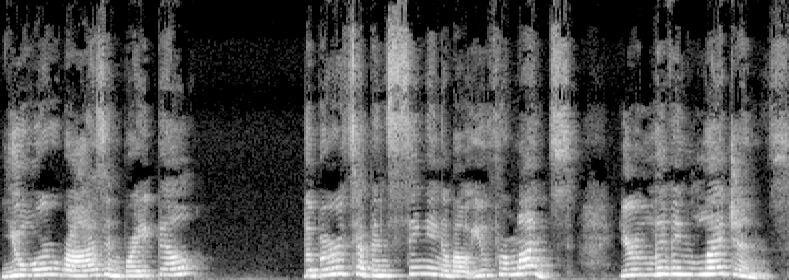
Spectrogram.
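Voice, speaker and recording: A woman's squeaky, put-on character voice, extremely high in pitch, raised and projected, at a fairly slow pace. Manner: excited.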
